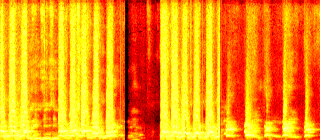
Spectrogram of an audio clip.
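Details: Biting German Shepherd in Koyilandy, protective of a girl, barking aggressively: rapid loud deep barks in dense bursts, a brief pause near the middle, then a run of separate spaced barks. Voices in the background.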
